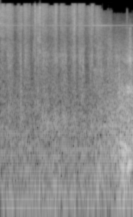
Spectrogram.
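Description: Steady outdoor background noise with a few faint clicks and rustles, then a voice begins near the end.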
